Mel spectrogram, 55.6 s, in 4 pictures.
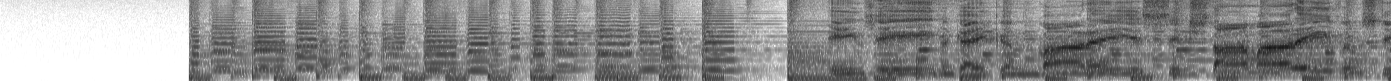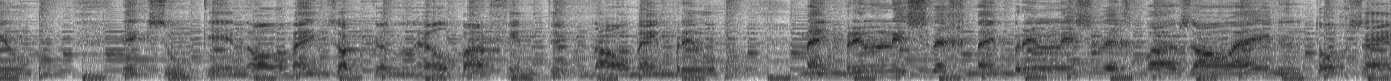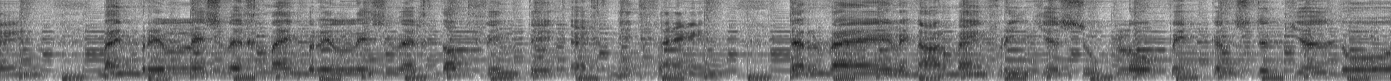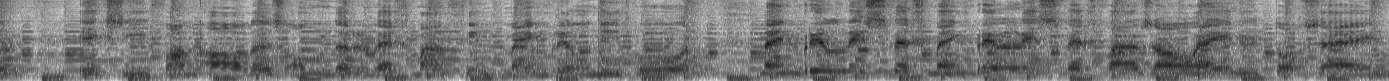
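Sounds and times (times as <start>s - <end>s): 
music: 1.9s - 55.6s
singing: 8.3s - 14.3s, 15.1s - 21.3s, 21.9s - 28.2s, 28.8s - 34.9s, 35.7s - 41.8s, 42.6s - 48.7s, 49.3s - 55.6s.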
